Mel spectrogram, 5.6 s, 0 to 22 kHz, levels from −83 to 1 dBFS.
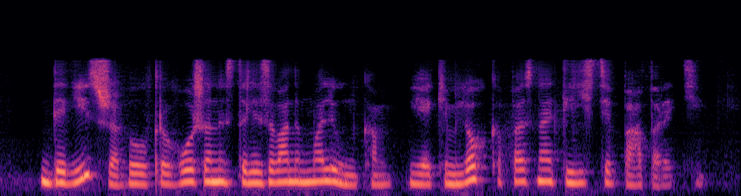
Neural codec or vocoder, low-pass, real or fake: codec, 16 kHz, about 1 kbps, DyCAST, with the encoder's durations; 7.2 kHz; fake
